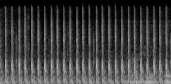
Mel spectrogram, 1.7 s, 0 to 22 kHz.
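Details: 2011 Kia Optima 2.0 Turbo, AC on with recirculation pressed, glovebox removed: rapid, even clicking about fifteen times a second from the recirculation door actuator, which is being replaced.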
